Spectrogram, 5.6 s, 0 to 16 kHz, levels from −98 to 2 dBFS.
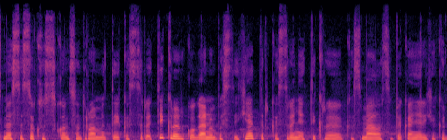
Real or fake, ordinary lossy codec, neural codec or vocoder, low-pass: real; Opus, 64 kbps; none; 14.4 kHz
